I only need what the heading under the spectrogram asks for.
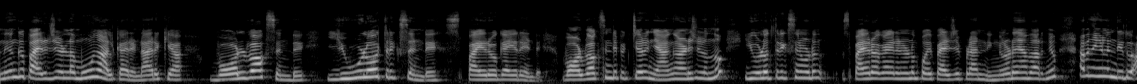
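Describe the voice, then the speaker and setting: Brisk, high-voiced woman biology teacher. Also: fairly bright tone. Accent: Malayali. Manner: keeps asking questions and answering them herself; mixes English terms into her speech. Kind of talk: online class lecture.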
